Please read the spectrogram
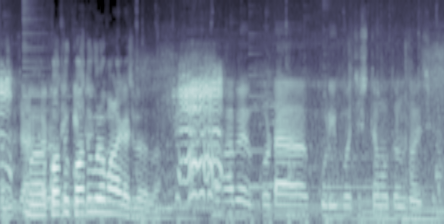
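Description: Beetal goat bleating several times as it is held and pulled by the head, with the clearest, wavering bleat about halfway through.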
